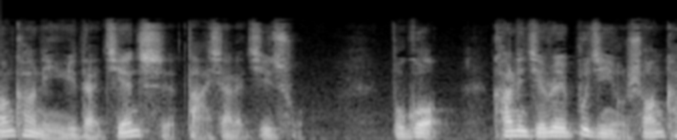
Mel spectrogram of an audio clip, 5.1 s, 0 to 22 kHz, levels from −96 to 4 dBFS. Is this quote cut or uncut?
uncut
